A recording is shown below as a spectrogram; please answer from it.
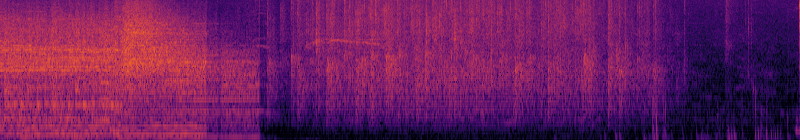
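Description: Song music playing for the dance stops abruptly about two seconds in. Audience clapping follows and fades away by about seven seconds.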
